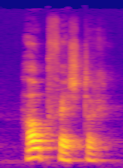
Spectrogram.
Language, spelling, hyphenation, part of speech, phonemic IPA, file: Dutch, houtvester, hout‧ves‧ter, noun, /ˈɦɑu̯tˌfɛs.tər/, Nl-houtvester.ogg
- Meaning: forester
